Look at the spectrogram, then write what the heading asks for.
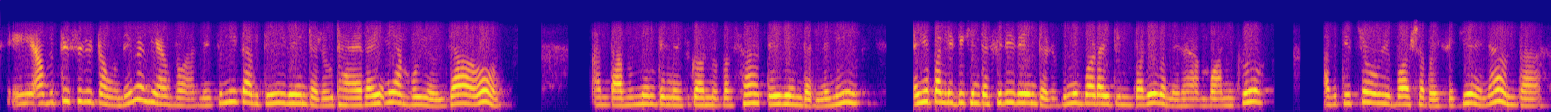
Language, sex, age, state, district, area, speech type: Nepali, female, 30-45, West Bengal, Darjeeling, rural, conversation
